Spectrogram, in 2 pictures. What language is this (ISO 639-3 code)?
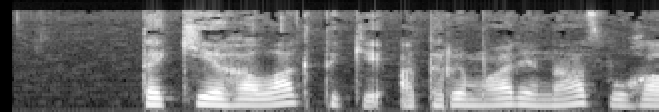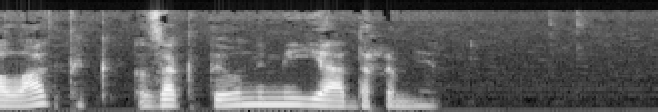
bel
